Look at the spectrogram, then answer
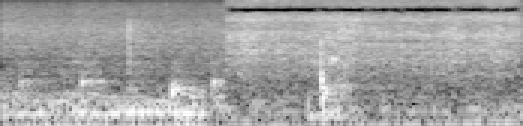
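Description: Hakurei turnip greens sizzle and fry steadily in a hot pan, a continuous close hiss that grows brighter and louder partway through, with a faint stir or tap.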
